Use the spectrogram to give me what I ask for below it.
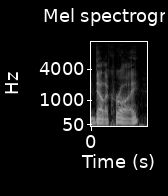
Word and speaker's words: Delacroix: jones and dickie delaqua the villagers pronounced his name delacroix eventually made a great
